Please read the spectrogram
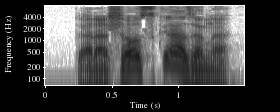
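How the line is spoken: Calm. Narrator (Russian): спокойно произнес Жильдас Трегомен

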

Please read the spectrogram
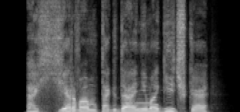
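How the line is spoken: Shrieking. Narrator (Russian): завизжала Инари

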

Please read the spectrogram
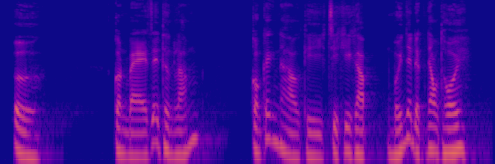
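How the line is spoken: Laughing loudly. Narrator (Vietnamese): Anh Thành lúc đó chỉ cười lớn và trả lời

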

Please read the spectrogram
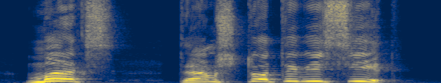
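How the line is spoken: Shouting. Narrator (Russian): Костя прокричал

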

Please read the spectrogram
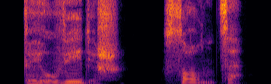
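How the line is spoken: Muffled, hollow voice. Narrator (Russian): глухо сказала

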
